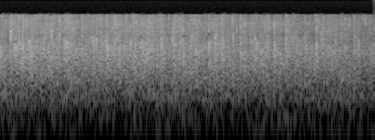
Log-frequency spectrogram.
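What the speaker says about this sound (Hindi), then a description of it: "तालियां जोरों से बजाइए उन सभी के सम्मान में आप।" Dense, steady audience applause at a tourism-themed quiz show, a continuous wash of many hands clapping that holds evenly loud for the whole stretch without any voices over it.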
